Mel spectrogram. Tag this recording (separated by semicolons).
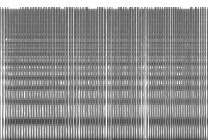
noise; APC; Atari-Punk-Console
